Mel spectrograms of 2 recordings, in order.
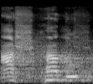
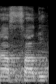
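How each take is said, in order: First: The word is said with a 'sh' sound. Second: The word is said with a plain 's' sound. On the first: The speaker calls it right. "এই যে আশহাদু শিন উচ্চারণ হইত না" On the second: The speaker calls it wrong. "শিনের ক্ষেত্রে সিন উচ্চারণ করতেন, আসাদু কইতেন"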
